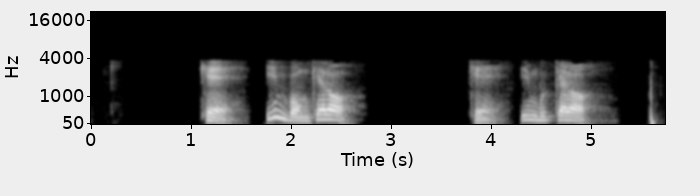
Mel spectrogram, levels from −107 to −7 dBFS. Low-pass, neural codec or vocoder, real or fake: 3.6 kHz; none; real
